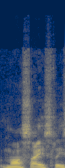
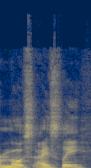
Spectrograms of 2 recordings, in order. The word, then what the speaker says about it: Mos Eisley: from a, you know, like Mos Eisley spaceport, or Mos Eisley, as others say, even that spaceport.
